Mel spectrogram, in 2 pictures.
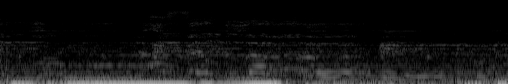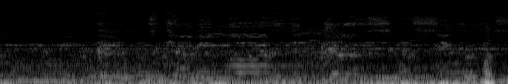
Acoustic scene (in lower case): car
